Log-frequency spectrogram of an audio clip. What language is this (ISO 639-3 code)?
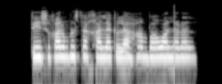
pus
